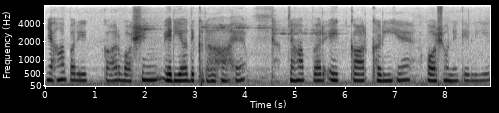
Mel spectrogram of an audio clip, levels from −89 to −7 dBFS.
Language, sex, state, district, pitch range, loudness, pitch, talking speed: Hindi, female, Madhya Pradesh, Umaria, 230-250 Hz, -18 LUFS, 235 Hz, 130 wpm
